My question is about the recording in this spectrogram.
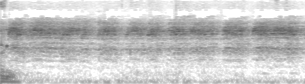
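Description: Faint background of steady high-pitched chirping, pulsing evenly several times a second, in a pause between spoken words.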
